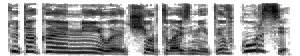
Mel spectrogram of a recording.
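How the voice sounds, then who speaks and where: A woman voicing a drunk, crude, boastful high-school heartthrob boy in a storybook reading, loud and drawn-out. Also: sing-song, no room sound, clean studio sound, exaggerated voice. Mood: taunting.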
